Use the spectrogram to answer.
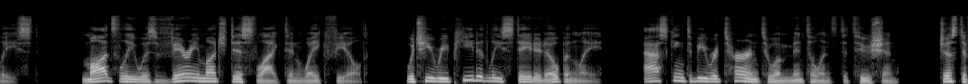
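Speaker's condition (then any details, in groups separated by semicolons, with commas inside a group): No condition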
